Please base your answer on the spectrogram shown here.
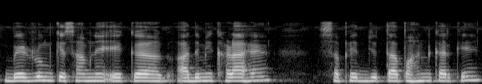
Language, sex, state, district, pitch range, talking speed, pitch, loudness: Hindi, male, Jharkhand, Ranchi, 160-175 Hz, 135 wpm, 165 Hz, -16 LUFS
